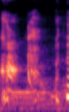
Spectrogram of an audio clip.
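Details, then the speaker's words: Child making a few short, light, voiced cough-like sounds on purpose, a playful imitation of coughing: voluntary (fake) cough. "That's a fake cough."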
